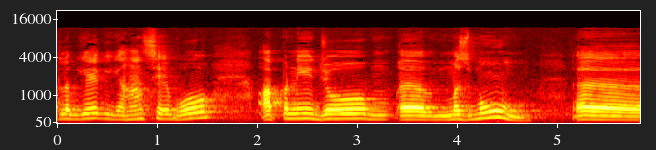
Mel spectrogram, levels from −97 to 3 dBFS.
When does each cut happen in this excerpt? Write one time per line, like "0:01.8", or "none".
none

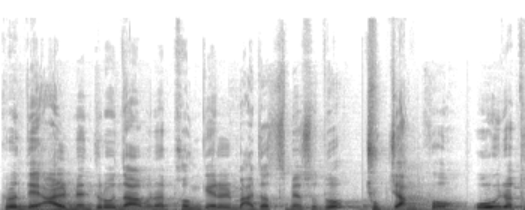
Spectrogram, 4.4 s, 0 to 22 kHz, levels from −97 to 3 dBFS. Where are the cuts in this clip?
none

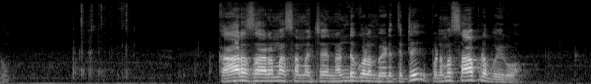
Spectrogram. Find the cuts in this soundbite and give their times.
0:01.7

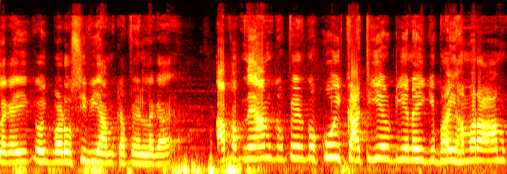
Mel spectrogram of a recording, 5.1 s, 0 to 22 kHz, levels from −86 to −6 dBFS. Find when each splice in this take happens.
none

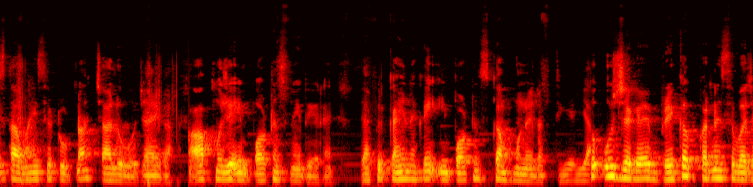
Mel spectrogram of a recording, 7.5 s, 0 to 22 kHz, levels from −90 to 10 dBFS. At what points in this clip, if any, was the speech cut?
0:01.9
0:05.8

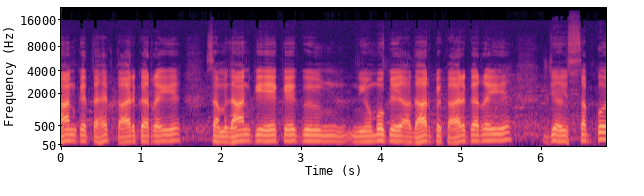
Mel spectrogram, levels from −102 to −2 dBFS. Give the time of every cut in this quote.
none

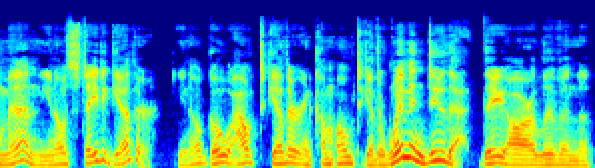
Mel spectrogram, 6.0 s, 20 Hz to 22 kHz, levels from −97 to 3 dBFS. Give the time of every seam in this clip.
none

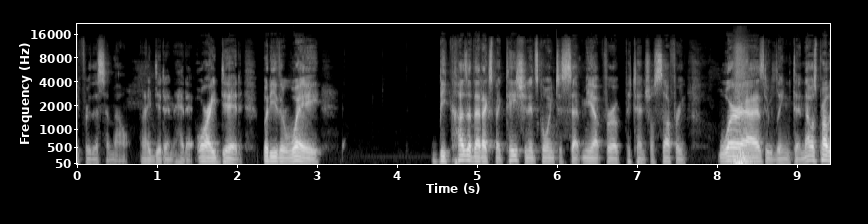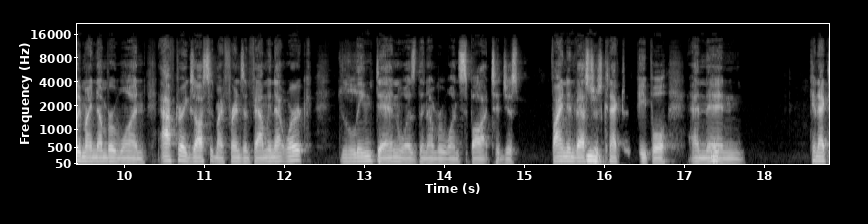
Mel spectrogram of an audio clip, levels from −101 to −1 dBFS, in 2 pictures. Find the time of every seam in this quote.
0:08.7

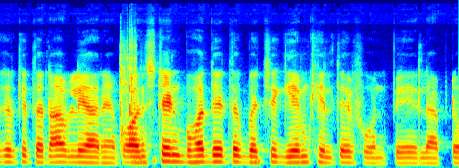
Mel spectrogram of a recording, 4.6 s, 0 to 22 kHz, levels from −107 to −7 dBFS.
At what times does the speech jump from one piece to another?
0:01.2

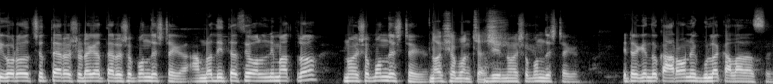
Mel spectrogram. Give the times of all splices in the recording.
none

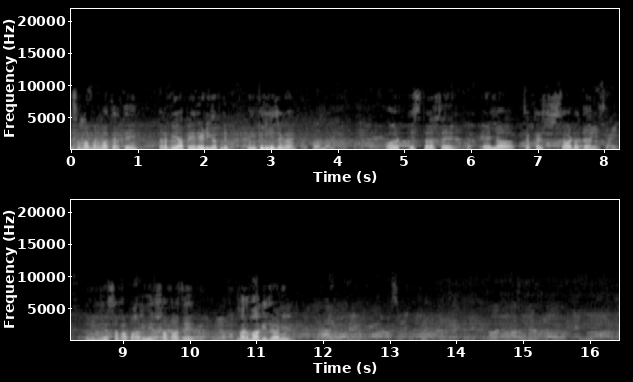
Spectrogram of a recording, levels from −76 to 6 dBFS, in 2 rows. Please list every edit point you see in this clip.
none

